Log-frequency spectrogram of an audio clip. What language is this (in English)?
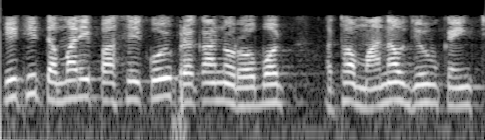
Gujarati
